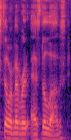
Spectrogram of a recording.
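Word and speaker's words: Loews: If you ask anybody who remembers it, it was opened up as a Lowe's hotel, but nobody in Monte Carlo or Monaco ever pronounced it that way. They still call it the Loves. It's the Loves Hotel.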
